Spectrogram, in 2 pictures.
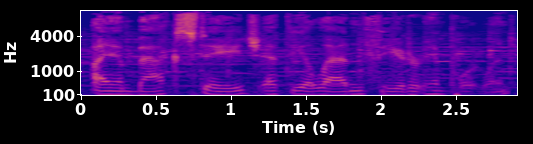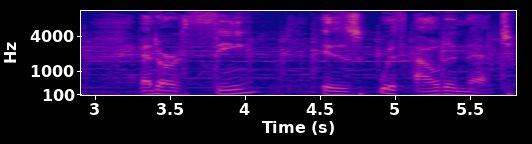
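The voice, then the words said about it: Hoarse, strained weird voice. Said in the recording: “Sorry about this weird voice... I got laryngitis a couple days ago, and I have been trying to stay on vocal rest”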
